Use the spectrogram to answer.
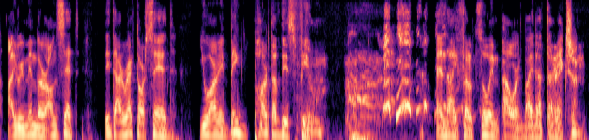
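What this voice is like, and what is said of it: Put-on French accent, sounds Caribbean. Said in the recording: “I love how Puerto Rican your French accent ... Yeah, you're very Caribbean.”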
